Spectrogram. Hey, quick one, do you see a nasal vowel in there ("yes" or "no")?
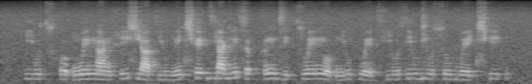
yes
